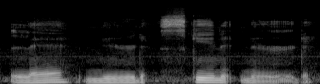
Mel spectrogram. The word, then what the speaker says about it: Lynyrd Skynyrd: grave sites to one of my favorite bands Leonard skinnard pronounced leard skin nerd it's the very first album pronounced Leonard skard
